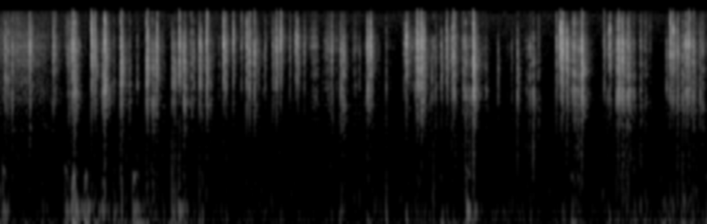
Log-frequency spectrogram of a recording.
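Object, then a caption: Bar of soap tapped and scratched with fingernails. A solid white bar of soap is held in one hand and tapped and scratched with the long white acrylic nails of the other hand. The result is a dense run of quick, bright scratchy rasps and crisp clicks over a steady low hum.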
